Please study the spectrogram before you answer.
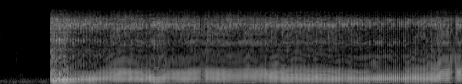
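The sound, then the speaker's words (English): A voice imitates a long fart with a loud, continuous, buzzy raspberry that lasts about four seconds, its pitch wavering slightly throughout, heard alone. “a great big fart, but it goes on for much longer than you think it would go on for”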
